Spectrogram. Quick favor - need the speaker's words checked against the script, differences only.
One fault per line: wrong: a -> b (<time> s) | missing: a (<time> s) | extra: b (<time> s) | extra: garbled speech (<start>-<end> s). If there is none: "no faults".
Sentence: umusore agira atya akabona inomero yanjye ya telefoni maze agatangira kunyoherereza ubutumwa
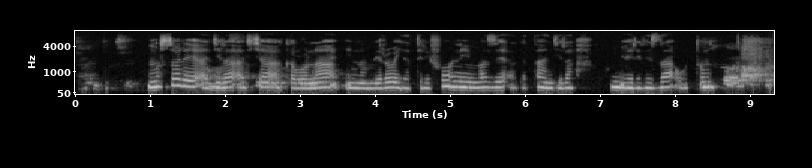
missing: yanjye (4.2 s)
